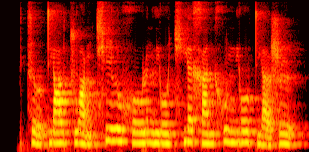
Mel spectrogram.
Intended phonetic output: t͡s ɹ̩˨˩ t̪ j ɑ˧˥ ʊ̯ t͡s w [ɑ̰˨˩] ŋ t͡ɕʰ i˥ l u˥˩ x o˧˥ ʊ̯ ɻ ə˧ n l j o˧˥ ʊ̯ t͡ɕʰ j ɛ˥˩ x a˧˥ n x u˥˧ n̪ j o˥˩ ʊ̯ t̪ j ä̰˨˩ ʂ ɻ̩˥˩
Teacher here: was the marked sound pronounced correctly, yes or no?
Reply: yes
